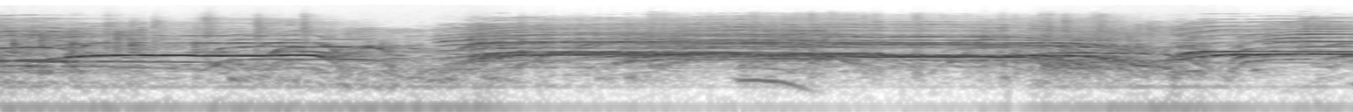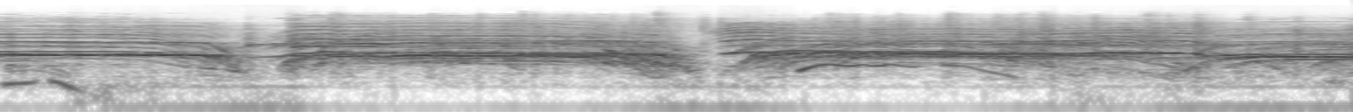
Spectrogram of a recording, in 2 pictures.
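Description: audience cheering

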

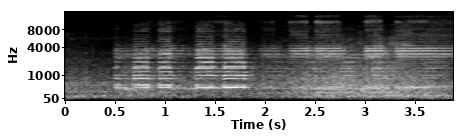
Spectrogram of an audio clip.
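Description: car horns honking

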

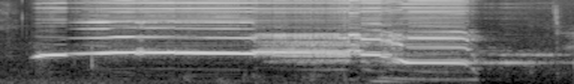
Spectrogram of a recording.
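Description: elk call

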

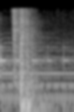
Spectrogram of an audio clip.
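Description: door being shut

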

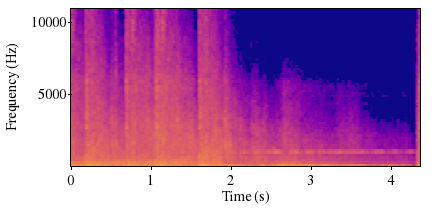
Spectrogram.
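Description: burst of gunfire

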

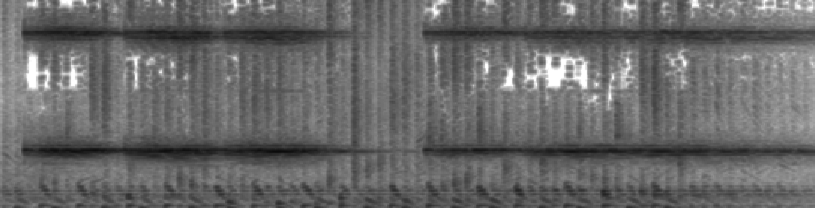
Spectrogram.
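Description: fire alarm going off

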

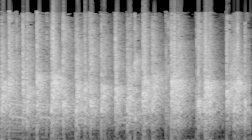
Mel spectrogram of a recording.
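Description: clapping

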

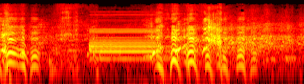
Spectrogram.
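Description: buzzer sound effect

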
